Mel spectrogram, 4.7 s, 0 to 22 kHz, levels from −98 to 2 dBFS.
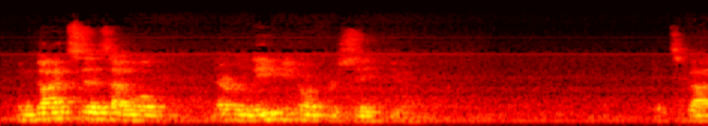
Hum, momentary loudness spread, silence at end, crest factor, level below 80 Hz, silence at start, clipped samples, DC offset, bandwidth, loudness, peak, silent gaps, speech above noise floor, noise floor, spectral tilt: none; 21 LU; 0 s; 18 dB; -76 dBFS; 0 s; under 0.1%; under 0.1%; 12 kHz; -28 LUFS; -12 dBFS; none; 26 dB; -54 dBFS; -6 dB/octave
